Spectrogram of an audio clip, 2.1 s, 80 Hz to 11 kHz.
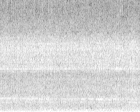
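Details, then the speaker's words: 1980 Triumph TR7 after water pump repair with refaced impeller seat: steady even tick-over just under 1,000 rpm, no misses, knocks or squeals; healthy idle, no leaks. "okay and as you can see just roughly under a thousand rpm she's ticking over quite nicely"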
